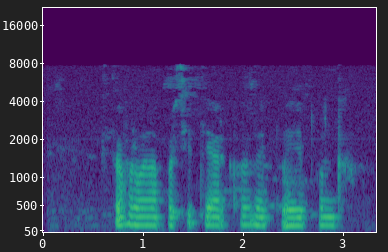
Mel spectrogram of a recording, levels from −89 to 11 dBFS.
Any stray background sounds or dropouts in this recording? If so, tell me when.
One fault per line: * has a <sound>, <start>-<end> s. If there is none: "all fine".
all fine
